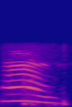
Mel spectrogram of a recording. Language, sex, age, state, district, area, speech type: Santali, female, 30-45, West Bengal, Purba Bardhaman, rural, conversation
